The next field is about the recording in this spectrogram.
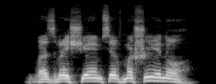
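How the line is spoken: Barked. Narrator (Russian): рявкнул Кендрикс

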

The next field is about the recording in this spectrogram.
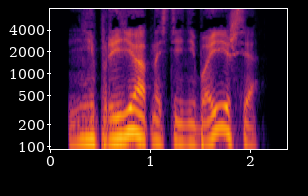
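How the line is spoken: Near hiss, officer. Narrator (Russian): почти прошипел офицер

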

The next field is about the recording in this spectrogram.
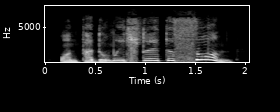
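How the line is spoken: Exclaimed. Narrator (Russian): воскликнула Мэри

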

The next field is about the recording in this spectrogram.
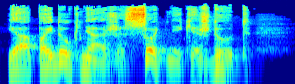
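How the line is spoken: Quiet reminder to self. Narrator (Russian): негромко напомнила себе Ольгерд

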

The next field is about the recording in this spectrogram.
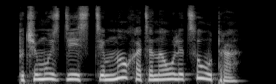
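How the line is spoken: Plain. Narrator (Russian): спросила я

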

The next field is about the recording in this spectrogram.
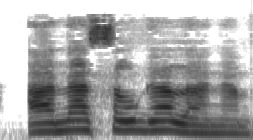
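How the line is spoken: Plain. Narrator (Russian): сказал Ребус

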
